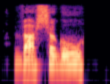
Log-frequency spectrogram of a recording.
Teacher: So the R is coloring this Så.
